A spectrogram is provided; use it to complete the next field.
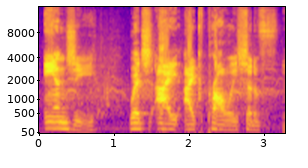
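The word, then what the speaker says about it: Ange: it's easy to pronounce I was told that Onge is supposed to be pronounced more like an G which I probably should have guessed that I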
